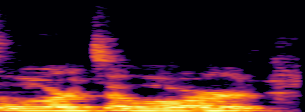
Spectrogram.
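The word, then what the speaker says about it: Ward Toward: So my book is called Word to Word, which is a little hard to pronounce. Word to Word. It sounds like war, W-A-R. It sounds like W-O-R-D.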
